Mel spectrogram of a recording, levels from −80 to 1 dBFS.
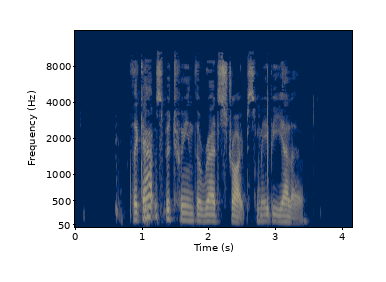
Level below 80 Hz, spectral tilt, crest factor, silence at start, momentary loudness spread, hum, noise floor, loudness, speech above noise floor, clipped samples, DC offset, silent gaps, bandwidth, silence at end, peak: -74 dBFS; -2.5 dB/octave; 22 dB; 0.6 s; 10 LU; none; -75 dBFS; -30 LUFS; 44 dB; under 0.1%; under 0.1%; none; 11.5 kHz; 0.7 s; -10 dBFS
